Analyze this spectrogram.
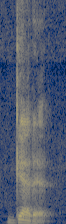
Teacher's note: the linked final T, when it links to a vowel sound, turns into a flap, sounds more like a D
